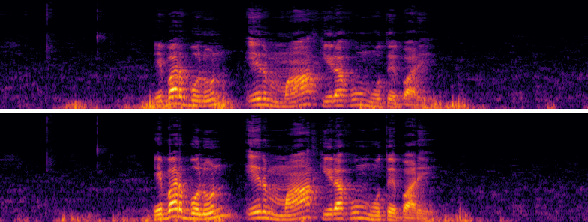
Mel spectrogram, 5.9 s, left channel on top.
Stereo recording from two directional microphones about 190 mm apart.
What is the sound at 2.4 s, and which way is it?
Speech, 40° right (ahead or behind).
